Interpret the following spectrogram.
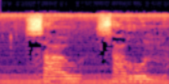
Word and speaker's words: Sao Sarun: Et est-ce que vous pourriez me dire si votre nom se prononce Sao Sarun ou So Sarun? Réponse. Mon nom est Sao Sarun.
